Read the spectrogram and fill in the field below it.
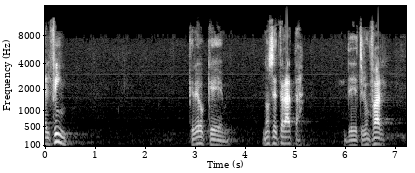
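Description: An elderly man speaks calmly into a microphone, with short pauses.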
